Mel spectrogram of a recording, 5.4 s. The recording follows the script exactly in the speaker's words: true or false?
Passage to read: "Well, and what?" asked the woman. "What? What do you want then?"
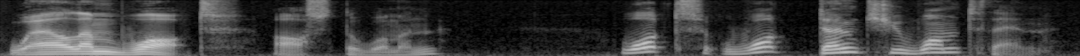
false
